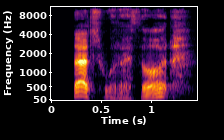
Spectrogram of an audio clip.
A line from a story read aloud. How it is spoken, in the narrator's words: I sighed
